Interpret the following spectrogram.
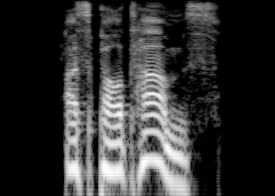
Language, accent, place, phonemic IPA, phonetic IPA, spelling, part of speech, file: German, Germany, Berlin, /aspaʁˈtams/, [ʔäspʰäʁˈtʰäms], Aspartams, noun, De-Aspartams.ogg
- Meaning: genitive singular of Aspartam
